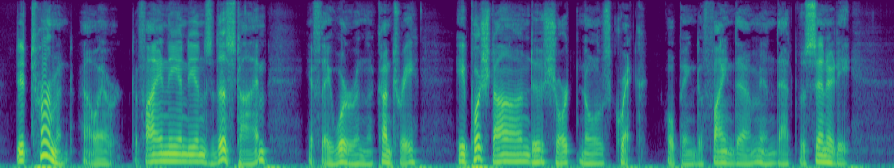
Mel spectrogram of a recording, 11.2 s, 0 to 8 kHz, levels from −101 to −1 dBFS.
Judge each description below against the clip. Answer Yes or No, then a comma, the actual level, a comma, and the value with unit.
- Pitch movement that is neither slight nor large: No, wide, 6.7 semitones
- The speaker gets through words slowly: No, average, 150 wpm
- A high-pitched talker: No, low, 100 Hz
